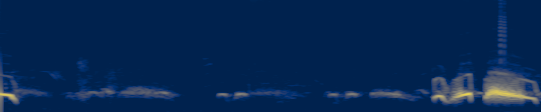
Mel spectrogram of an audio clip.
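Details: Spotted dove cooing to stimulate other doves, with both male and female birds in the recording; soft low murmuring coos at first, then a loud burst of three-part hollow coos at the end.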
